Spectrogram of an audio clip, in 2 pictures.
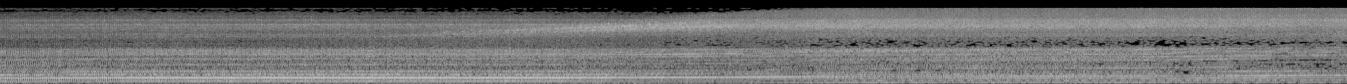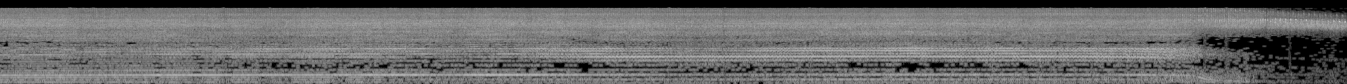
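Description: A small engine runs loudly nearby, its pitch slowly rising, then winds down and stops.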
